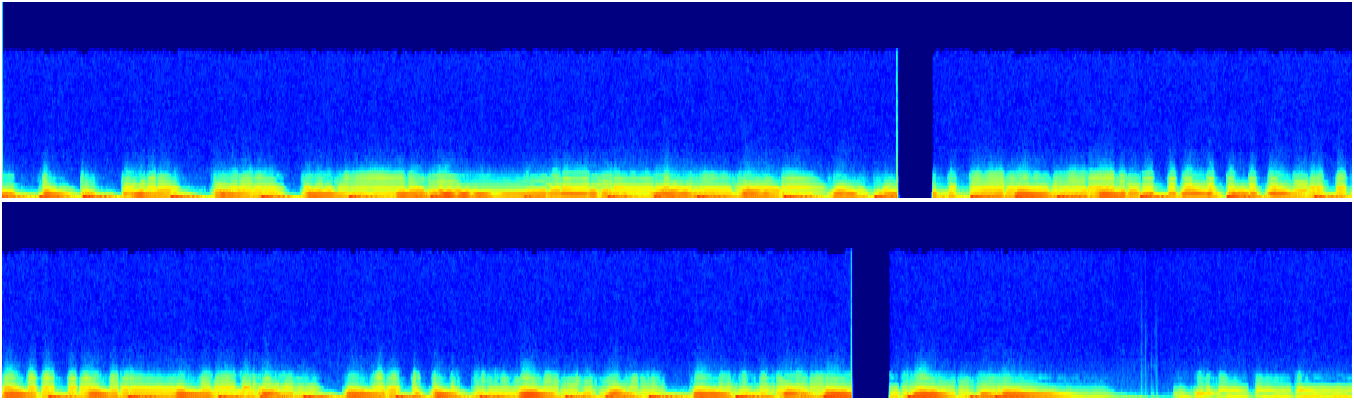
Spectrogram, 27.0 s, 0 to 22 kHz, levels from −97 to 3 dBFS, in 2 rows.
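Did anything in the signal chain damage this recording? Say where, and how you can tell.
Yes. The sound cuts to silence for 0.35 s at 8.95 s and 0.37 s at 21.99 s, then resumes a few tenths of a second further on, skipping material. This is a stream reconnect: the network connection dropped and the player restarted decoding mid-stream.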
